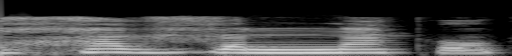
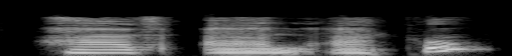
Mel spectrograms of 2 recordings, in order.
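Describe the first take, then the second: First: The words run together, with the n linking. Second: The words are said separately, without linking. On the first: The speaker calls it right. "when you're speaking fluently or, and fluidly, you'd say" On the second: The speaker calls it wrong. "So you won't say have an apple"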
